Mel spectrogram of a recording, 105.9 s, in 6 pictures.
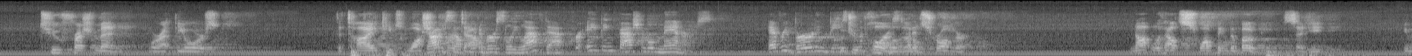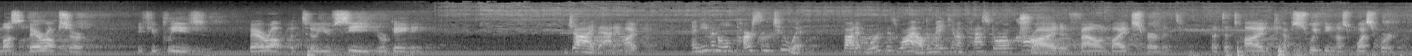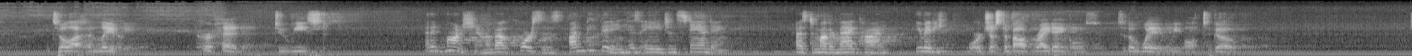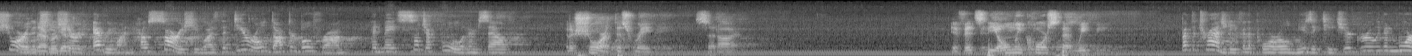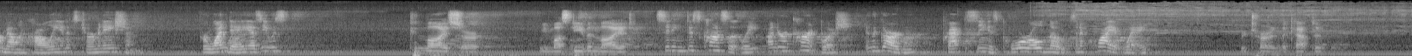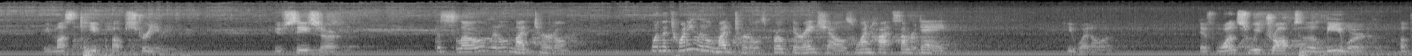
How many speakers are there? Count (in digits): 2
